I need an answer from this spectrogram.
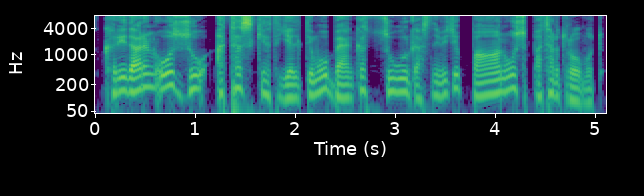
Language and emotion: Kashmiri, fearful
